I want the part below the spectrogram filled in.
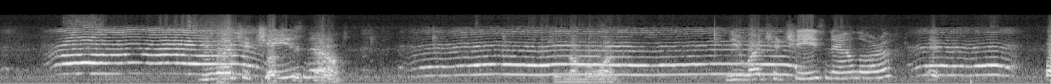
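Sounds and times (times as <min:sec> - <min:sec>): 
young child crying in a temper tantrum: 0:00.5 - 0:02.8, 0:04.0 - 0:08.0, 0:09.1 - 0:10.4
speech: 0:02.0 - 0:03.5, 0:07.3 - 0:09.5.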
